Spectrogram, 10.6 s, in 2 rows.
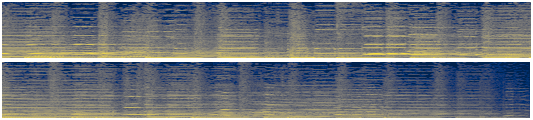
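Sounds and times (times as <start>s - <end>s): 
world music band playing: 0.0s - 10.5s.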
